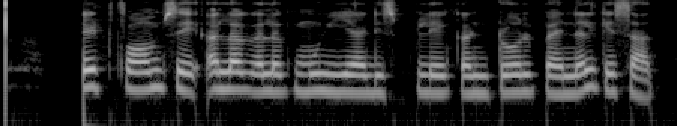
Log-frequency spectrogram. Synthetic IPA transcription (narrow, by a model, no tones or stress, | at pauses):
pleːʈfɔːɾmseʔɐləɡɐləɡmʊɦijaɖɪspleːkɐ̃ɳʈɾoːlpɛːnəlkesaːt̪̚ʰ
